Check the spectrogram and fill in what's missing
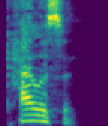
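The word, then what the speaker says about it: thylacine: I hope I pronounced the correct name of the tiger correctly. Tylosin. – Yeah, you did.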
